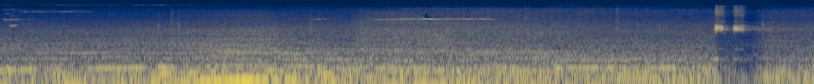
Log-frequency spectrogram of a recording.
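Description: Street traffic: a steady low rumble of a motor vehicle engine running close by. There is a brief knock near the end.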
